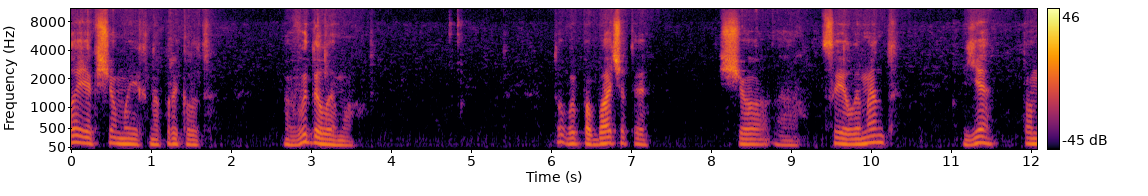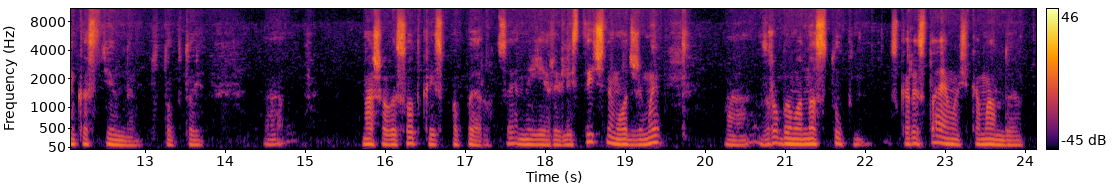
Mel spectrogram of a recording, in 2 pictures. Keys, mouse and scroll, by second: 0.4 middle click, 3.1 Delete, 6.2 scroll up 2, 6.8-7.7 scroll up 3, 8.0 shift+middle click, 8.7 middle click, 9.8-10.9 scroll up 6, 13.1-16.0 scroll down 12, 16.0 middle click, 18.9 ctrl+z, 21.0 middle click, 22.8 middle click, 23.6 shift+middle click, 23.8 shift+middle click.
